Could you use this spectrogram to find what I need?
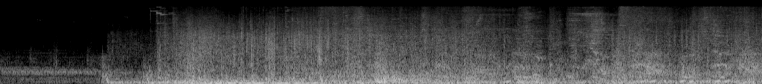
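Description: Magic spells burst and crackle in a loud, busy fight.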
